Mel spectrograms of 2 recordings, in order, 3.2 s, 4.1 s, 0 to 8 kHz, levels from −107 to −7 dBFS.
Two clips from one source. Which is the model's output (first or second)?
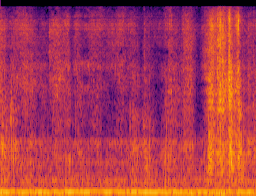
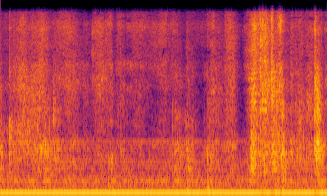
first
